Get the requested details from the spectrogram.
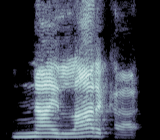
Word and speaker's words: Nilotica: Nilotica, is that how you pronounce it? – Yes, exactly.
